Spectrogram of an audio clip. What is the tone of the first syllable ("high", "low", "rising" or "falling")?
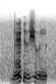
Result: rising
